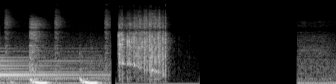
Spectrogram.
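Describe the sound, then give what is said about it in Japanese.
Two deep kick thumps over a sustained tonal chord, followed by a short burst of bright, shaky, rattling hi-hat noise, then a gap of silence before the beat resumes faintly; a candidate hi-hat sample auditioned while choosing kick, snare and hi-hat patterns for a beat. “このハットかちょっとシャカシャカした感じのこっちの方が好きかな音が抜けるのはこのこっちなんですけどチッチッチッチッの方がでもこっちの方が好きかなって気がする”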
